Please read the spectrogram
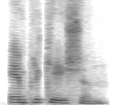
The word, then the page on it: implication: Indian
